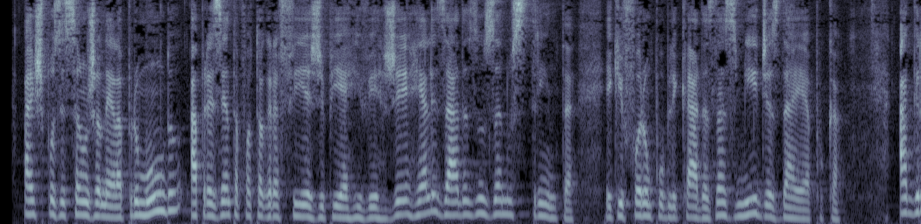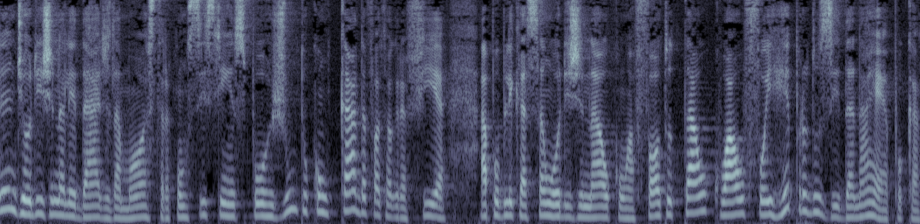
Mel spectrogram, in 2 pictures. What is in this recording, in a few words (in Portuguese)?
locucao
